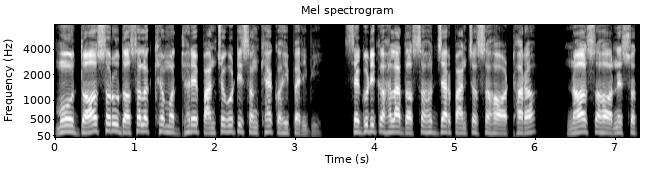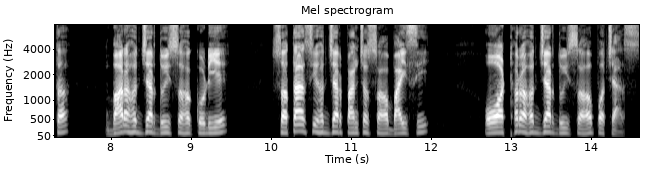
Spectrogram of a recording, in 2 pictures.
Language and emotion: Odia, neutral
